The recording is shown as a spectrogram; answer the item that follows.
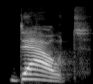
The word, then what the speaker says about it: doubt: that's what I said doubt that's another great word oh I have a few more for you doubt doubt doubt no B doubt not D D um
